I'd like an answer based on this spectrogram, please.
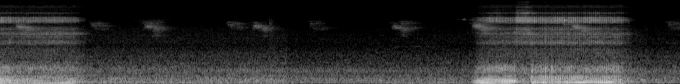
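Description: Loud, rough, low rattling snore sounds at the start and again near the end, separated by a quieter breath with faint room noise.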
